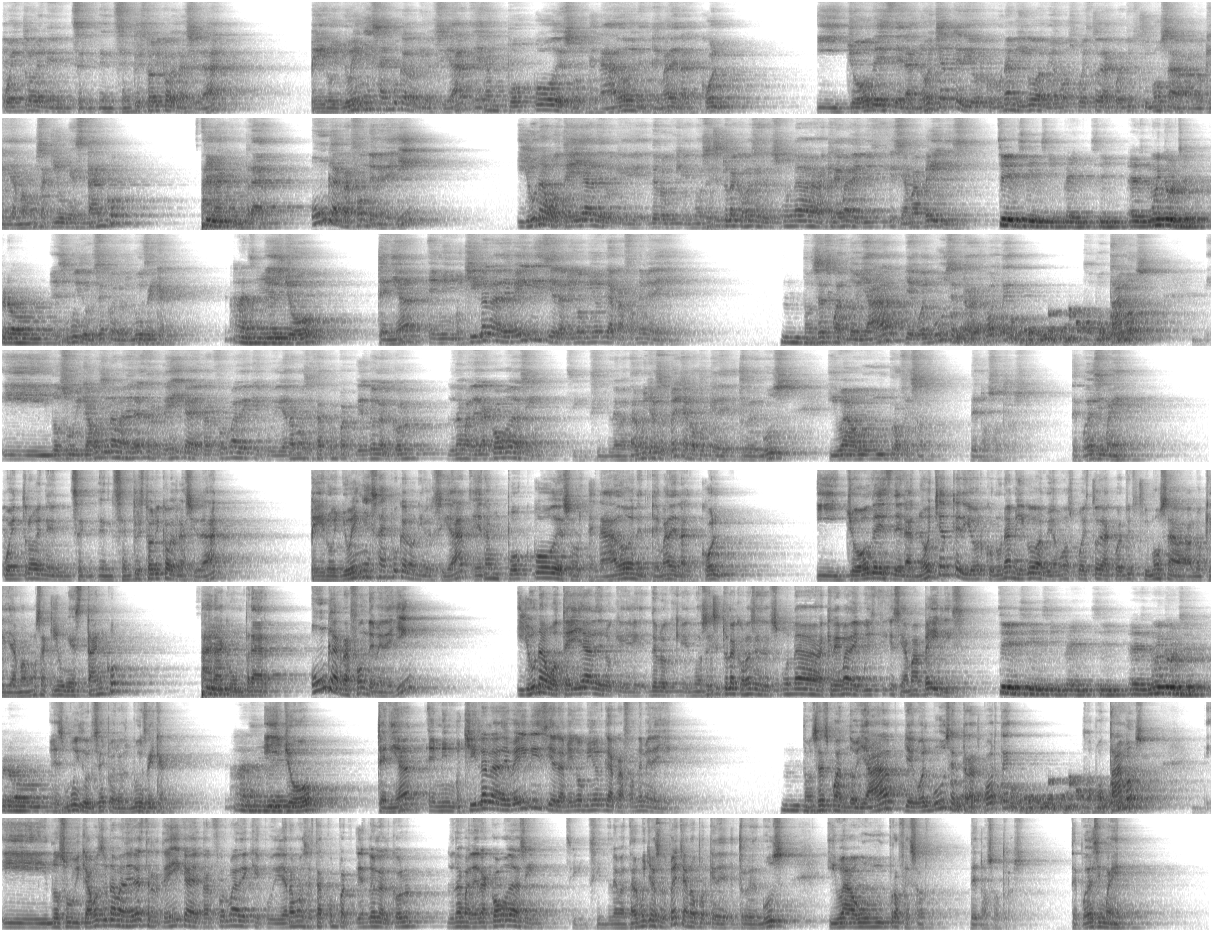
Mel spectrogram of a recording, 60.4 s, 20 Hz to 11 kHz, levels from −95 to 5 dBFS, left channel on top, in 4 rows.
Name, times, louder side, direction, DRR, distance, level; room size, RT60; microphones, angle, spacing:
voice 1, 0.0-2.7 3.9-9.0 10.2-16.6 17.6-18.4 19.0-20.3 21.6-27.2 30.8-32.3 33.5-34.1 34.9-38.6 40.2-42.9 43.7-44.5 44.8-45.0 45.3-50.5 50.9-52.1 52.4-56.9 57.4-58.1 58.7-59.3, right 5 dB, 60° right, 6 dB, 0.3 m, -27 dB
voice 2, 27.6-31.1 33.1-33.7 40.0-40.6, left 1 dB, 60° left, -1 dB, 0.7 m, -23 dB
sound 1, 42.1-44.3, equal, ahead, 0.5 m, -29 dB
5.9 x 3.1 x 2.6 m, 1.4 s
head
